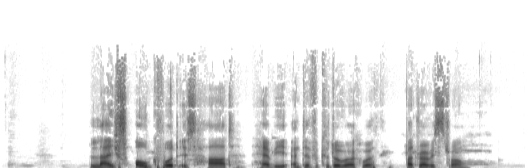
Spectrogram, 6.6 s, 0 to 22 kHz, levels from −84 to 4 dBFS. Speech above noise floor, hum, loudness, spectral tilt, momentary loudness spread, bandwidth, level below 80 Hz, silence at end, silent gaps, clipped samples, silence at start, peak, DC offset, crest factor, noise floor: 45 dB; none; -21 LUFS; -3.5 dB/octave; 10 LU; 16 kHz; -62 dBFS; 0.6 s; none; under 0.1%; 1.15 s; -2 dBFS; under 0.1%; 20 dB; -66 dBFS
